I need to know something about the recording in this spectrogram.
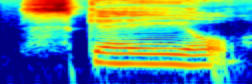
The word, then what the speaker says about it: scale: It's a long A. Scale, scale. The E is silent, one syllable.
